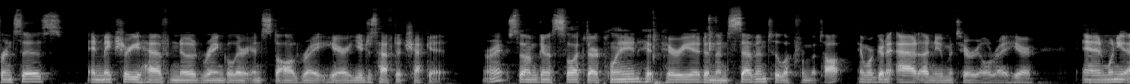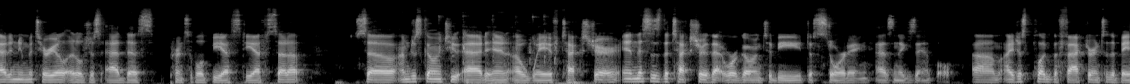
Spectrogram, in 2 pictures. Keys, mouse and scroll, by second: 4.7 scroll up 4, 5.8 click, 6.5 KP_Decimal, 7.1 KP_7, 8.5 click, 9.6 click, 10.5 middle click, 13.7 middle click, 14.0 click, 14.7 middle click, 15.0 click, 15.7 shift+a, 17.5 alt+click, 18.5 click, 20.9 middle click.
